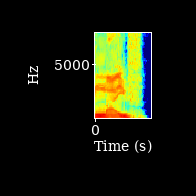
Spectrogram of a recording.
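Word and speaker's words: life: और लाइफ, जब भी किसी वर्ड के सेकेंड में आई हो और लास्ट में ई हो, ठीक है, तो आई का उच्चारण आई ही रहता है और ई साइलेंट हो जाता है। ठीक है, तो एल से क्या होता है ल, और आई का उच्चारण आई होगा तो लाई पढ़ेंगे। ठीक है, एफ से क्या होता है फ।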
